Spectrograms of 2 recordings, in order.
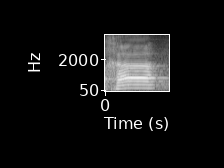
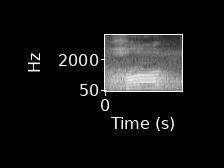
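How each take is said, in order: First: The kh sound is light and thin. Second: The kh sound is heavy and full. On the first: The speaker calls it wrong. "أبرز الأخطاء عند نطق الخاء عدم تفخيمها" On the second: The speaker calls it right. "ويجب أن يقول ماذا خا"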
